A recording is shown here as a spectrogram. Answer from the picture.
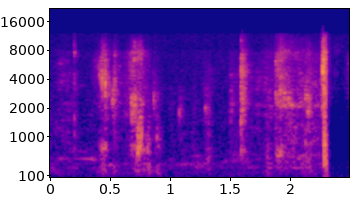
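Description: Paper being handled close to the microphone: a few faint, short rustles, the first about half a second in and more near the end.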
